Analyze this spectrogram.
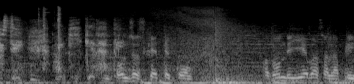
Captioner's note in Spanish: Sonido al cargar el arma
